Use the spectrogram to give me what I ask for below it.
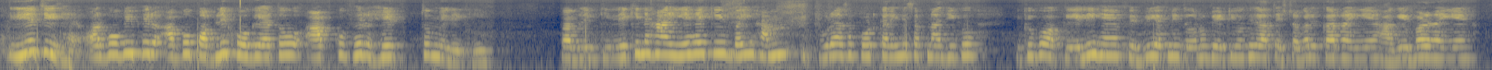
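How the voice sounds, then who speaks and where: A little high and fairly even in intonation, this Indian video blogger's voice has a dark tone and a normal speed. Her informal commentary is earnest and emphatic, often circling back, set in an echoey room with faint background noise.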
